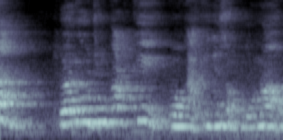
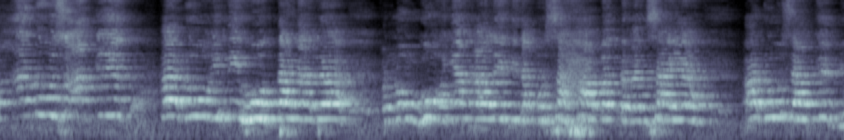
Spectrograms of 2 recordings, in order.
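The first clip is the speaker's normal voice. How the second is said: much higher, wailing ouch and grumbling; whining complaint; 7 semitones higher than usual. Acted. King stung by a wasp, whining in high complaint. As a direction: squeal and grumble at the stinging wasp. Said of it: "Dia ngomel-ngomel gitu".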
